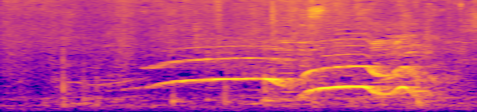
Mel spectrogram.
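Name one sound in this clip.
A young woman whoops and shouts with excitement nearby.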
